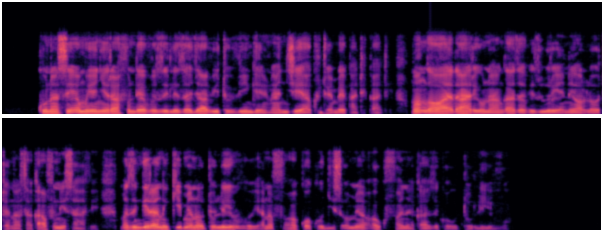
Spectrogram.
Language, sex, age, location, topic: Swahili, male, 18-24, Nairobi, education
